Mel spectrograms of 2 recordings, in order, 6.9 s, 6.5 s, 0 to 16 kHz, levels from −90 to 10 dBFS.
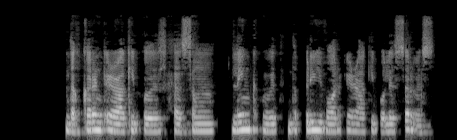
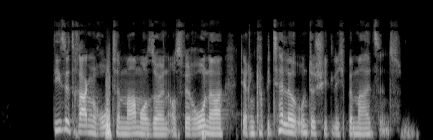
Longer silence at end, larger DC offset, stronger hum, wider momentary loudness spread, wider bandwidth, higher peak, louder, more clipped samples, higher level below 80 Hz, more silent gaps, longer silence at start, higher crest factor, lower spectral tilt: about the same, 0.4 s vs 0.3 s; neither; neither; about the same, 12 LU vs 11 LU; about the same, 10.5 kHz vs 9.8 kHz; about the same, -4 dBFS vs -2 dBFS; about the same, -20 LUFS vs -20 LUFS; neither; second, -62 dBFS vs -42 dBFS; first, 3.27-3.42 s, 4.27-4.32 s, 4.55-4.59 s vs none; first, 1 s vs 0.8 s; about the same, 16 dB vs 18 dB; about the same, -7 dB/octave vs -6.5 dB/octave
